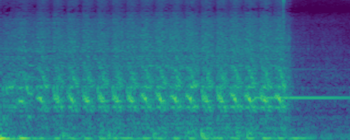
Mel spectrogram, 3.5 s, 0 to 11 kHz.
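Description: Dodge dually with a 12-valve Cummins diesel engine, seized starter suspected, cranking on the starter in a steady fast rhythmic churn for about three seconds, then stopping abruptly without firing.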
